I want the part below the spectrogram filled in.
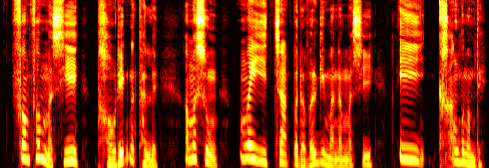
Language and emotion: Manipuri, disgusted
